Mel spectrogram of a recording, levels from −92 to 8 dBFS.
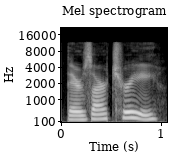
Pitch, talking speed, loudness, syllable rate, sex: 200 Hz, 170 wpm, -13 LUFS, 4.7 syllables/s, female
